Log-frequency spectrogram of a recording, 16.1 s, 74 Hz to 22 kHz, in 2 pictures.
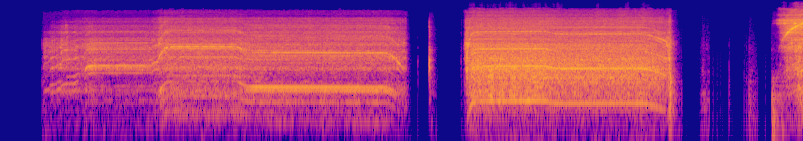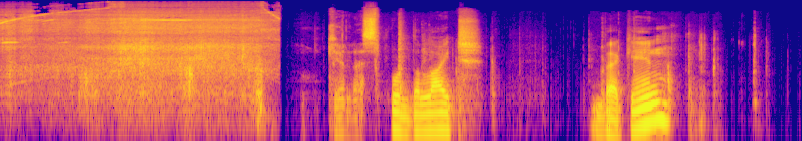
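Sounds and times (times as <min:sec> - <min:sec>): power drill motor whine: 0:00.5 - 0:04.1, 0:04.7 - 0:06.8.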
